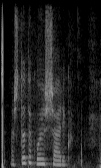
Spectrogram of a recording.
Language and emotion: Russian, neutral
